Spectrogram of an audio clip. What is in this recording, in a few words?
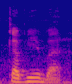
"kabiebar", lightning, wamesa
